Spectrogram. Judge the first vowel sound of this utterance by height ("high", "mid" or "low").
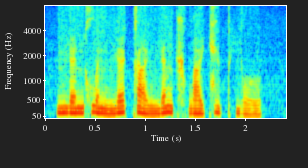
mid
